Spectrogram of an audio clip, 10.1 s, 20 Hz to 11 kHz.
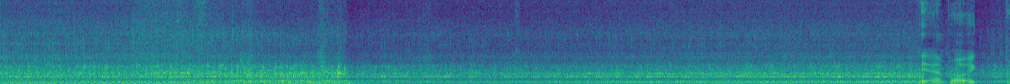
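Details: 1950s Patton 18-inch High Velocity fan, 3.2 A GE shaded-pole single-bearing motor, hot and running below speed: low steady hum with rough drone as the fan turns slowly under strain; the bearing is seized, and the owner wonders if the fan oil is too thin.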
